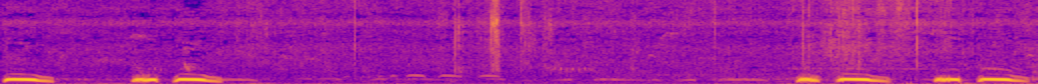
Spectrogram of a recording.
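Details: Spotted dove calling as a lure to draw in wild birds. Strong paired coos open and close the recording, a short note then a drawn-out descending one, with softer distant cooing in the quiet middle stretch.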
